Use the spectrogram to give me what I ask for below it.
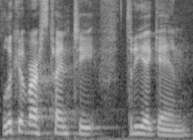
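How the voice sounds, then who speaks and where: Earnest male preacher in a reverberant hall. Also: a little high. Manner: earnest, emphatic, with slow dramatic repetitions. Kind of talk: sermon.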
